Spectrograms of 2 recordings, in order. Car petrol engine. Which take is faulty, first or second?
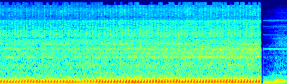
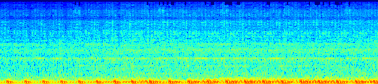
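second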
